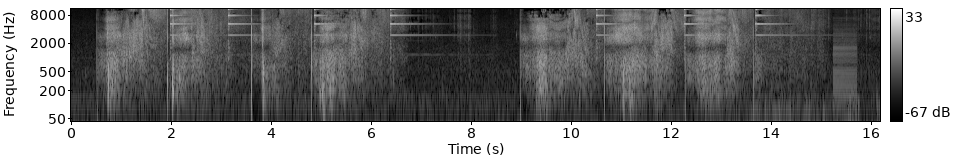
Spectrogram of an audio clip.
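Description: Consumer firework igniters firing at a fuse and exposed black powder, giving a series of sharp clangs and crackling bursts spread across the clip with quiet gaps, close and fairly loud.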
